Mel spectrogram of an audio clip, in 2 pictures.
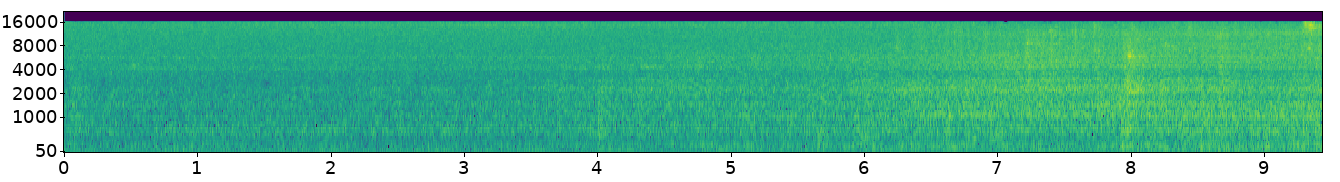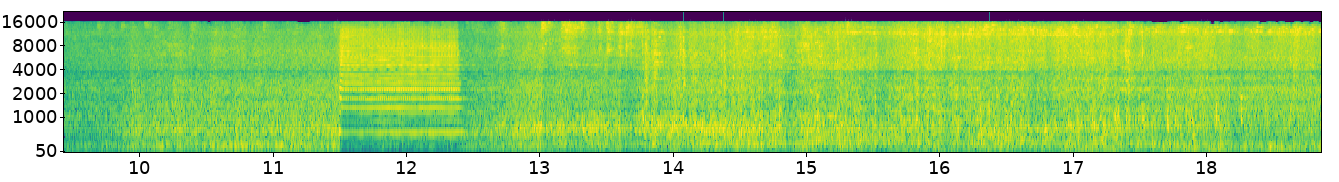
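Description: A train approaching and growing louder, sounding its horn in one blast of about a second partway through, then running past close by, loud.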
